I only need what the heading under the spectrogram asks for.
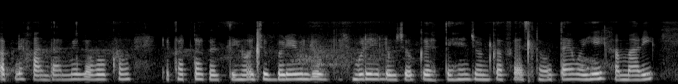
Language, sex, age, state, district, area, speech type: Urdu, female, 18-30, Uttar Pradesh, Lucknow, rural, spontaneous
